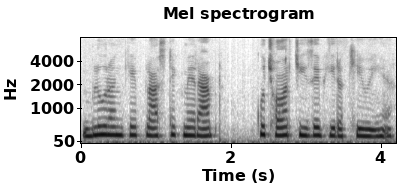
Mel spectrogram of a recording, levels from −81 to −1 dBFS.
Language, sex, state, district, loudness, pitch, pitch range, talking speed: Hindi, female, Jharkhand, Garhwa, -12 LUFS, 225 Hz, 210-235 Hz, 185 wpm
